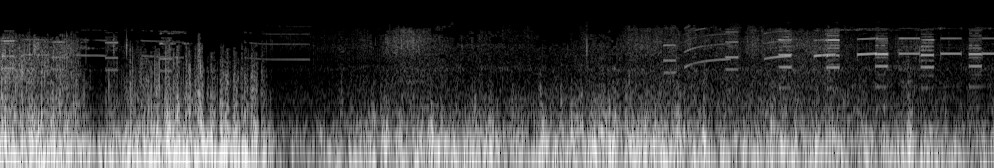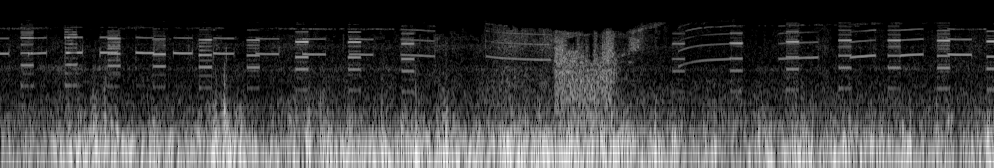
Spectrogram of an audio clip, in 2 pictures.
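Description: Wind rushes and buffets steadily outdoors.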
